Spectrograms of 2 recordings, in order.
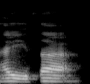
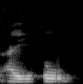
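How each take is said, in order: First: The word ends with an a vowel. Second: The word ends with a u vowel. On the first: The speaker calls it wrong. "ataupun haitsa" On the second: The speaker calls it right. "harus haitsu"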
